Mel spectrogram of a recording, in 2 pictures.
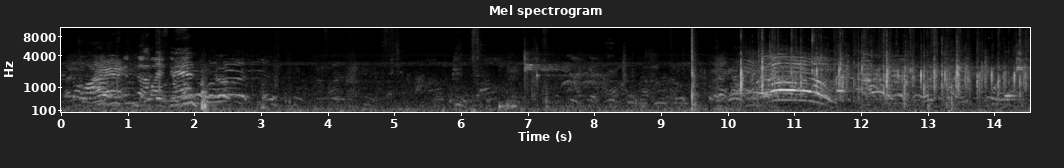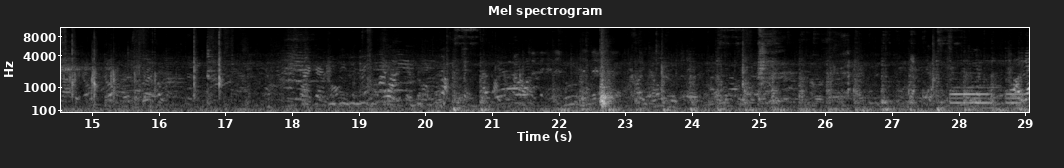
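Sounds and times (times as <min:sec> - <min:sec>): spectators yelling and cheering: 0:10.2 - 0:13.1.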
